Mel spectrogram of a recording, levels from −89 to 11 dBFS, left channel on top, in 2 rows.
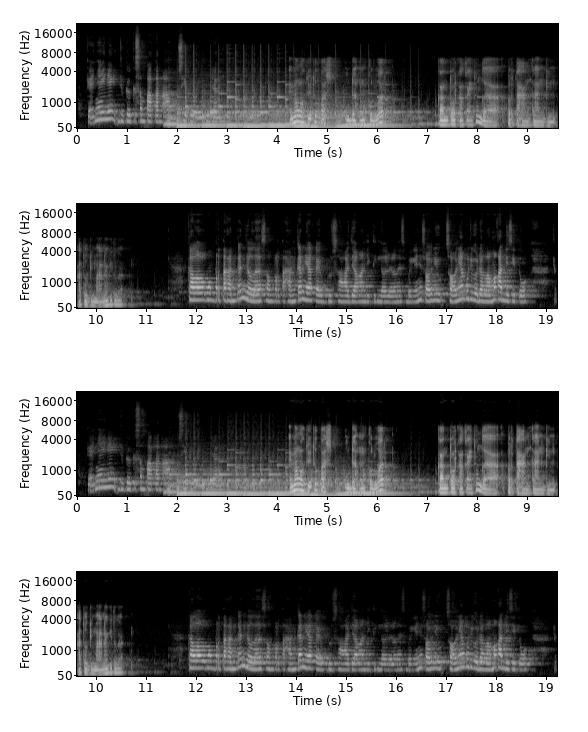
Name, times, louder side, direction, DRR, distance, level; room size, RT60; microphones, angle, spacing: voice 1, 0.2-2.9 3.2-3.3 11.8-19.2, left 1 dB, 55° left, 6 dB, 2.9 m, -28 dB
sound 1, 1.7-7.9 8.2-9.2 9.5-9.8 10.2-10.4, left 1 dB, 85° left, 7.0 m, -26 dB
voice 2, 4.2-5.1 5.3-6.2 7.2-10.5, right 2 dB, 40° right, 11 dB, 1.3 m, -22 dB
23.0 x 18.5 x 6.8 m, 0.64 s
head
